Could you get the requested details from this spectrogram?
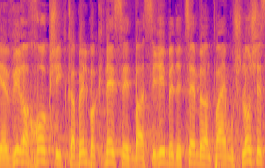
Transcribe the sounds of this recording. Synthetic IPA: eːviʁaχo̞kʃeit̪kabe̞lbakne̞set̪̚beasiʁibed̪e̞t͡sembealpaimuʃlo̞ʃes

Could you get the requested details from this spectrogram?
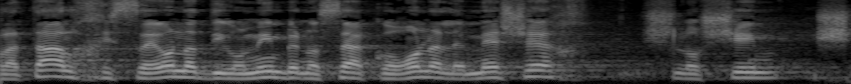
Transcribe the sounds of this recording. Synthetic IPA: lat̪aːlχisajo̞nad̪ijunimbeno̞seako̞ʁo̞nale̞me̞ʃe̞χ | ʃlo̞ʃim | ʃ

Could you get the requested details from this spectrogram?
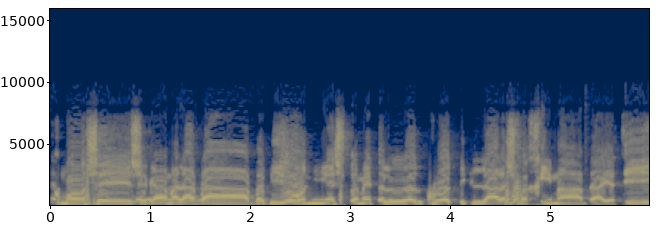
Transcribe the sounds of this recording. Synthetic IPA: kmo̞ʃeʃeɡamalabababijunjeʃbe̞ːme̞t̪alujo̞t̪ɡvo̞ot̪̚biɡlalaʃfaχimabeajat̪i

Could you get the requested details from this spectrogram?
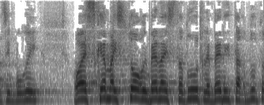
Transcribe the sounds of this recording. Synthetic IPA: t͡sibuʁi | oaeske̞mhaist̪o̞ʁibe̞nhaist̪adʁut̪le̞be̞nitaχd̪ut

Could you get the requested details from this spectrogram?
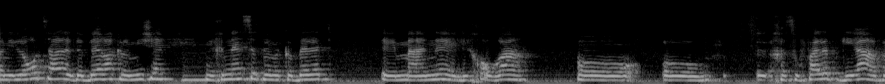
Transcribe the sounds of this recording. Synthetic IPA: anilo̞ʁot͡sale̞dabe̞ʁːakalmiʃe̞niχnese̞tveme̞kabe̞le̞t̪ | maːne̞liχo̞ʁa | o | o | χasufale̞pɡiav

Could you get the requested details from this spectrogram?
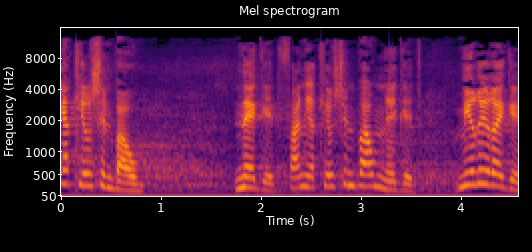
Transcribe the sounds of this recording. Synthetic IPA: akiʁʃenbawm | neɡedfanjakiʁʃenbawmneɡed | miʁiʁeɡe

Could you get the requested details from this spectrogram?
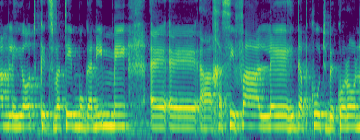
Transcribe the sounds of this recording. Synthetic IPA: mlihijotkit͡svatimːuɡanimːi | aχasifalehidabkutbekoɾon

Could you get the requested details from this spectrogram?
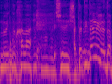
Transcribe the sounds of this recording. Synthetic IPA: loit̪enχala | ʃeʃat̪at̪id̪anliled̪ɐb

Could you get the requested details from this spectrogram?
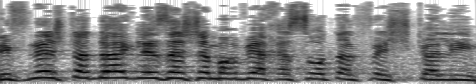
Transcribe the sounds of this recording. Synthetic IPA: lifne̞jʃ̬eat̪ad̪o̞eɡlezeʃemaʁviaχasʁot̪alfejʃkalim

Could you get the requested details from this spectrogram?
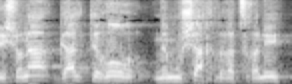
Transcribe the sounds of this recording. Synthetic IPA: iʃo̞naɡalt̪eʁo̞ʁ | ne̞muʃaχveʁat͡sχani

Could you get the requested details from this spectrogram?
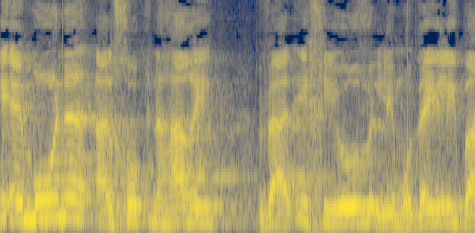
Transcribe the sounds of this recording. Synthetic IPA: ʔemunʔalχoknaɦaʁi | vealʔiχijuvlimud̪ejliba

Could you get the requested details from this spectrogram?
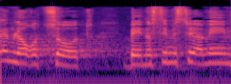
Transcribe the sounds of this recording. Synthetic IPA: lemlo̞ʁot͡so̞t̪ | benosimːesujamim

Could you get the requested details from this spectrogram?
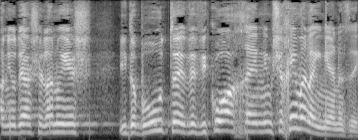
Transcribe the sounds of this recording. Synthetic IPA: anijo̞d̪eaʃe̞lanujeʃ | id̪abʁut̪vevikuaχenimʃaχimalainjanazḛ

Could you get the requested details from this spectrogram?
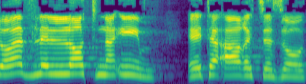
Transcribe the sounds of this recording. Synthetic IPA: oevlelo̞t̪naʔim | et̪haʔaʁe̞t͡shazo̞

